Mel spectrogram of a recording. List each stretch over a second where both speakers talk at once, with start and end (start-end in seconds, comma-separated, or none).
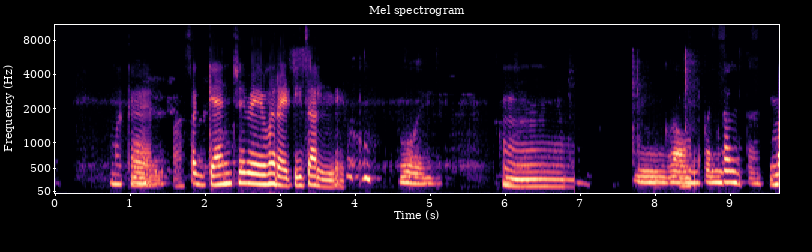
none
